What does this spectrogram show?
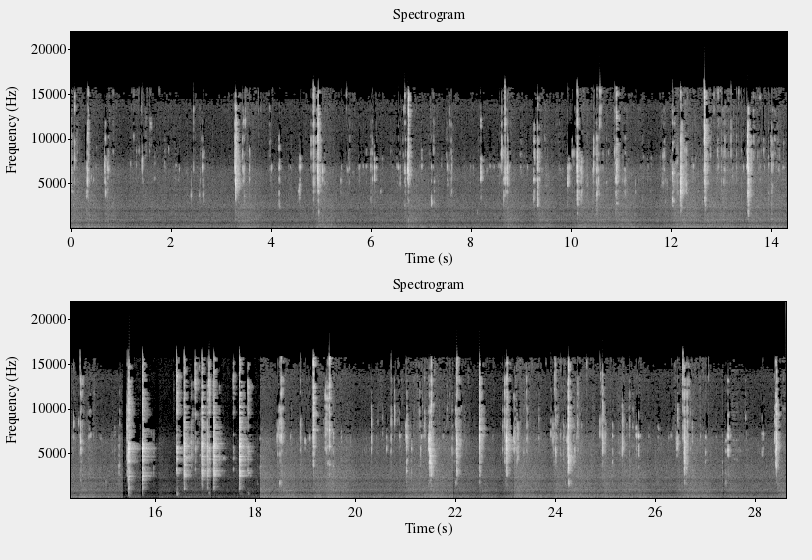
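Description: Close-up eating sounds of roast chicken: chewing with many short, sharp mouth clicks, and a fork clinking and scraping on a glass baking dish, with a dense run of clicks a little past halfway.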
